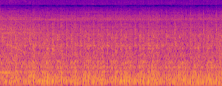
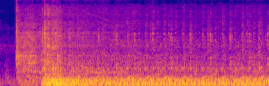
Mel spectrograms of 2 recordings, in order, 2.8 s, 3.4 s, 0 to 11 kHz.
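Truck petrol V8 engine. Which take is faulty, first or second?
first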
